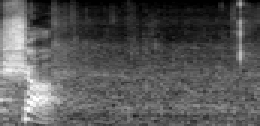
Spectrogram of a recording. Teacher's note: मूर्धा इसका उच्चारण स्थान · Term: मूर्धन्य शकार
